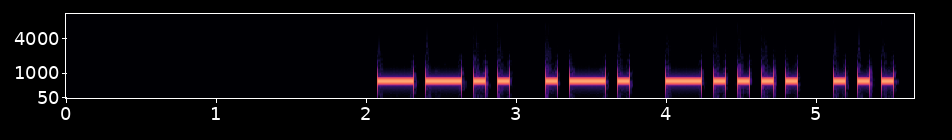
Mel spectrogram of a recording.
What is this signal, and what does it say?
Morse code, heard as a keyed tone, about 15 wpm, 700 Hz. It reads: ZR6S
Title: DXCC-100 Call Signs - 4 Characters - Repeated 3x - 15wpm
